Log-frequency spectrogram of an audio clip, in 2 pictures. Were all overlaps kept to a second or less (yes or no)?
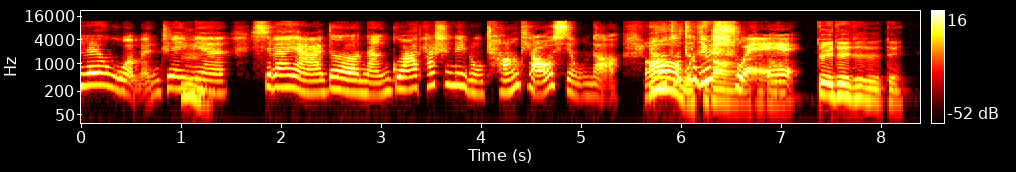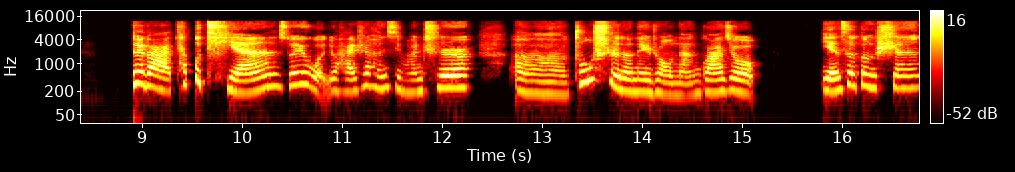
no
